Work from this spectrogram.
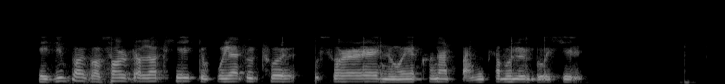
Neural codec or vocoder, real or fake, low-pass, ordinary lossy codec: codec, 16 kHz, 4 kbps, FreqCodec, larger model; fake; 3.6 kHz; MP3, 24 kbps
